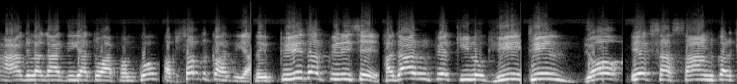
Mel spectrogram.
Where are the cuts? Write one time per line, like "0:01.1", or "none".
0:01.6
0:02.5
0:03.8
0:05.2
0:06.1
